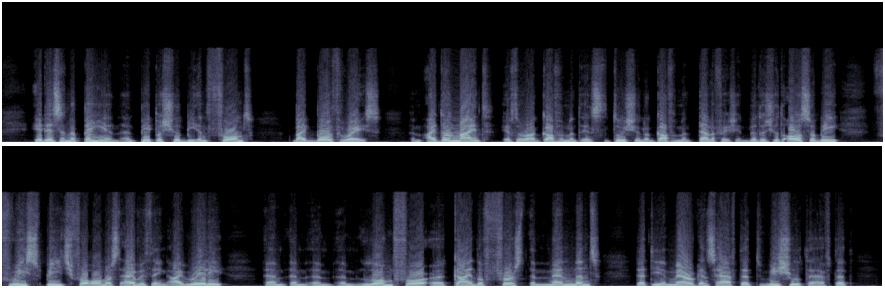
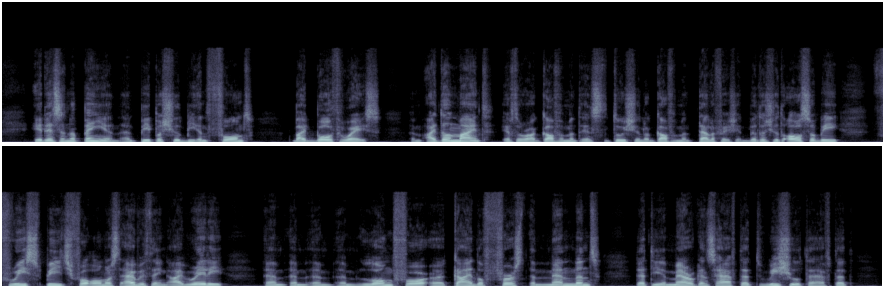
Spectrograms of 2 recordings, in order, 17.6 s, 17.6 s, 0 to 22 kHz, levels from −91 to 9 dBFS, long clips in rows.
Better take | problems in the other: second | distortion; slight; 8% of the sound clipped

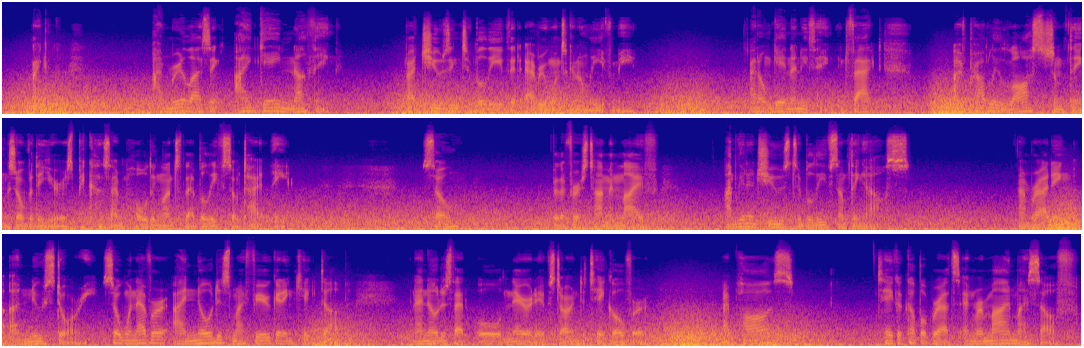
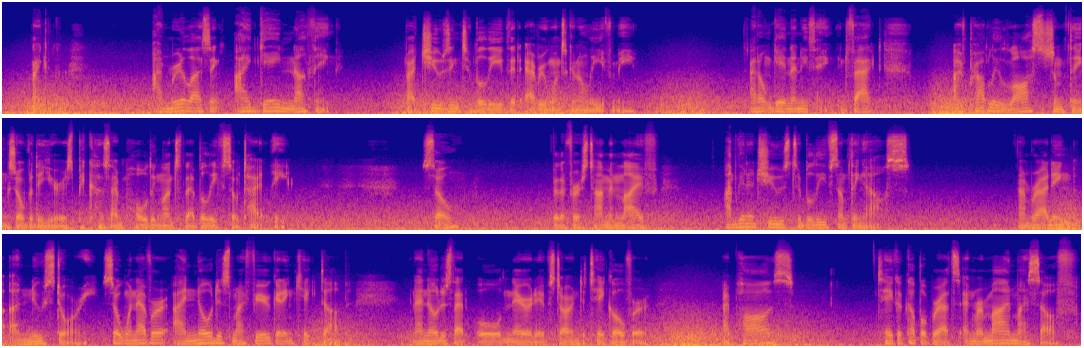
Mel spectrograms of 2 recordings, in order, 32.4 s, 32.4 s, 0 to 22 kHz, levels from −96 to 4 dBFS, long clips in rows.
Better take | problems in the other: second | wind noise on the microphone; heavy; 4 dB below the speech; occasional gusts in the second

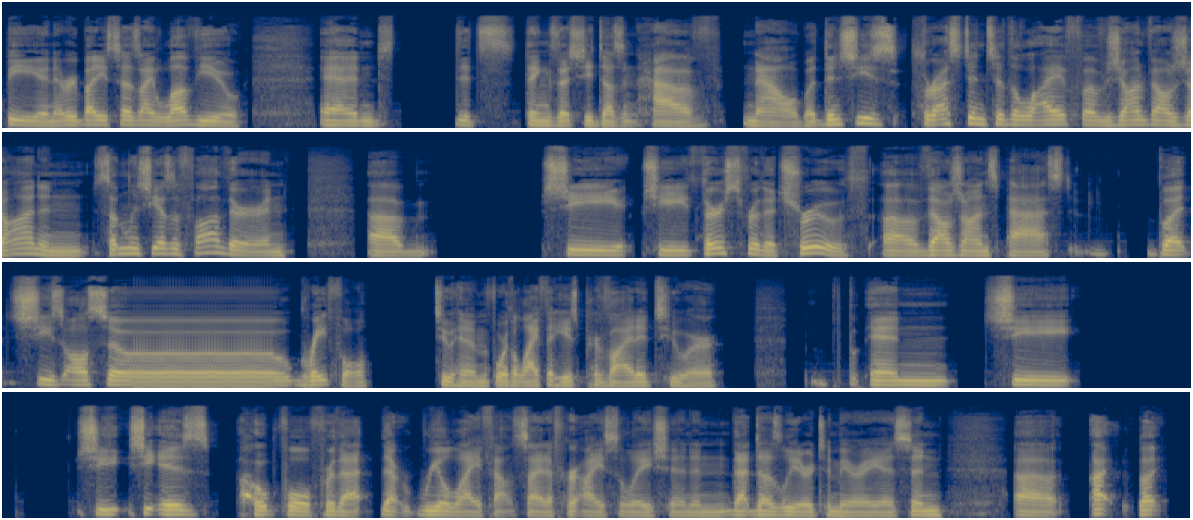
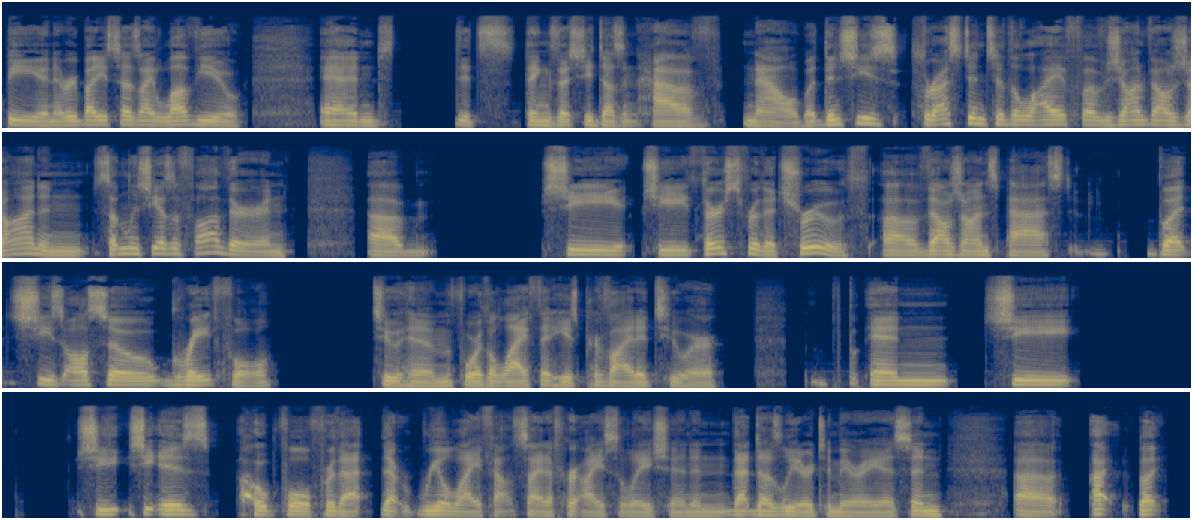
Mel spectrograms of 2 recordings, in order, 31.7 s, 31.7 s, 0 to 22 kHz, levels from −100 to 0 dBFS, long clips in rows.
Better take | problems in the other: second | audio freezing; at 17 s for 1 s

